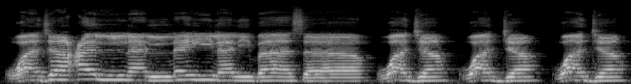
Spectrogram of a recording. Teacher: ہماری زبان کا سینٹر والا حصہ اوپر کے تالو کی طرف لگ رہا ہے، جس سے جیم ادا ہو رہا ہے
